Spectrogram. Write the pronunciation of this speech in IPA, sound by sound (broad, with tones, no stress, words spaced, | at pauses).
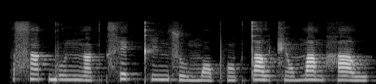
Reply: sã˦k̚ɡu˧nŋã˨k̚ t͡sʰe˦k̚t̪ʰi˧ŋsu˨˩ mɔ˨˩pʰɔ̃˨k̚t̪a˥˧w t͡ɕɔ̃˧ma˥˧m ha˥˧w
